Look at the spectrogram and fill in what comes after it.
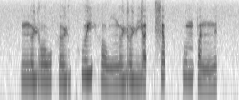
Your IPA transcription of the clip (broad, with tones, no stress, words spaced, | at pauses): n̪ɵ˨ɥo˨whɵ˨ɥ kʷʰe˥jho˨˩wŋɵ˨˧ɥɵ˨ɥ jɐ˨˥t̚sɐ˥p̚ kʷʰɐ˥mpɐ˨˩nn̪ɪ˥k̚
